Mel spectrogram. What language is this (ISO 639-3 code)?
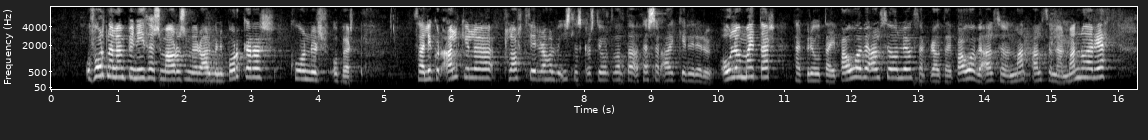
isl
